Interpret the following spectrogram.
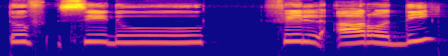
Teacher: دال واو پیش دو ہے، اس کو تھوڑا سا کھینچ کے لمبا کریں گے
